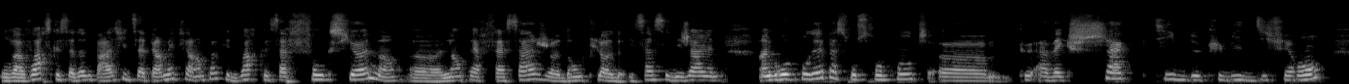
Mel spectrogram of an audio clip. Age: 30-49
